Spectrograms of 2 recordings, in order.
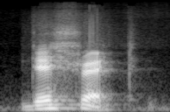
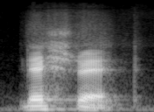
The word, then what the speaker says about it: Deshret: So I learned how to pronounce this his name. It's Deshret. Denslev said it correctly. Deshret.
